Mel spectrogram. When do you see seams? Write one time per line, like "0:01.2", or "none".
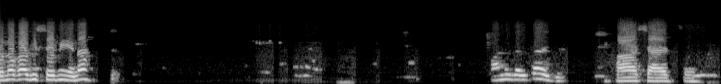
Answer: none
